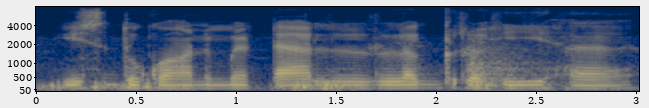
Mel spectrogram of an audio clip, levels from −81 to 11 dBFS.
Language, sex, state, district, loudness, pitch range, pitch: Hindi, male, Uttar Pradesh, Saharanpur, -19 LUFS, 110-115 Hz, 115 Hz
